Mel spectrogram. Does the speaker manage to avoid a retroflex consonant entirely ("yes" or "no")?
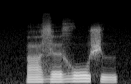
yes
